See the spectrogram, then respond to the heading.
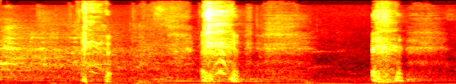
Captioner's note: audience laughs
